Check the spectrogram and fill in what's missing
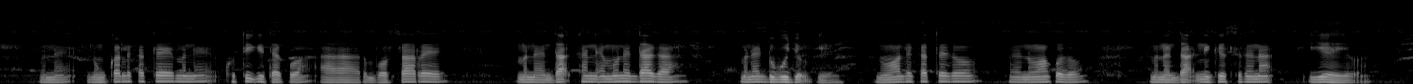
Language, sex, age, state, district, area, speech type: Santali, male, 18-30, West Bengal, Bankura, rural, spontaneous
